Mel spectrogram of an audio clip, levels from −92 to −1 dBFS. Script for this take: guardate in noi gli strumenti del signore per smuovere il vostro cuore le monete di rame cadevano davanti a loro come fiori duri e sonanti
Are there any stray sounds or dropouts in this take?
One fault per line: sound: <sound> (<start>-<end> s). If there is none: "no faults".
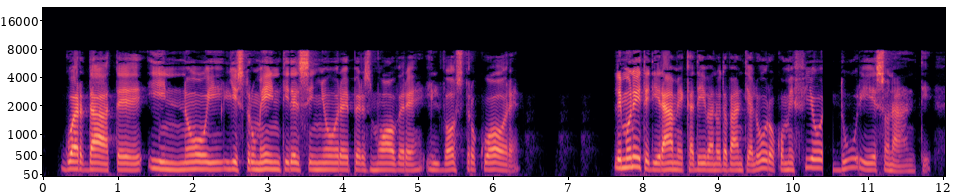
sound: dropout (10.4-10.5 s)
